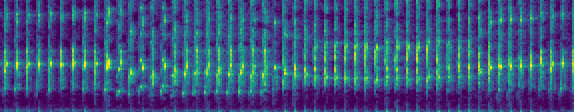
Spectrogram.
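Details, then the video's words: Lovebird giving a long ngekek chatter, meant to stimulate other lovebirds: an energetic, rapid, unbroken sequence of high, grating chirps at a steady fast pace. "TERAPI LOVEBIRD NGEKEK PANJANG"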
